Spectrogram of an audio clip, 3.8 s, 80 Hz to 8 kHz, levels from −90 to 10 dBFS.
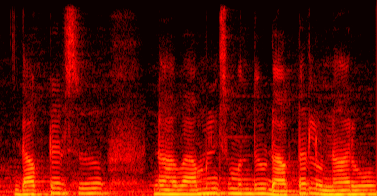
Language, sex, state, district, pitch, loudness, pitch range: Telugu, male, Andhra Pradesh, Guntur, 175 Hz, -28 LUFS, 170-200 Hz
